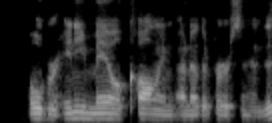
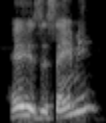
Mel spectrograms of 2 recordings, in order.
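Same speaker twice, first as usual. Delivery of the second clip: high, upbeat, louder opener; best-friend phone greeting; 8 semitones higher, 5 dB louder than usual. Shown as a demonstration. Manager cold-calls a stranger like a best friend, friendly high greeting. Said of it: "talk like I'm talking to a long best friend".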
